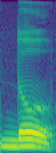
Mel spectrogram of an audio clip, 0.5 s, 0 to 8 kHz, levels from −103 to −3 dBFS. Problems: constant background noise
